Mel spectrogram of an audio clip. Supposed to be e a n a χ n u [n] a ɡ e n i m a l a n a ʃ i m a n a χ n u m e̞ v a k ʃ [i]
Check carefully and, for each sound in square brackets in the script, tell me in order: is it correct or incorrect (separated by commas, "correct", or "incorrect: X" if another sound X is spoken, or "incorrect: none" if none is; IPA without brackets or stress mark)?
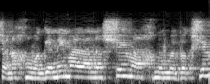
incorrect: m, correct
